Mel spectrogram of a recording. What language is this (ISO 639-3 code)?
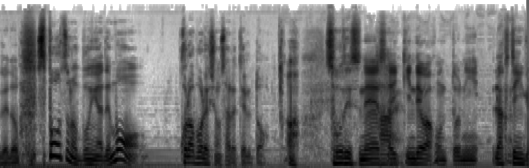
jpn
